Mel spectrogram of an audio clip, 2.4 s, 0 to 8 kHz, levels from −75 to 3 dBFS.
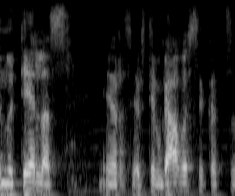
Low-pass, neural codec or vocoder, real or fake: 7.2 kHz; none; real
